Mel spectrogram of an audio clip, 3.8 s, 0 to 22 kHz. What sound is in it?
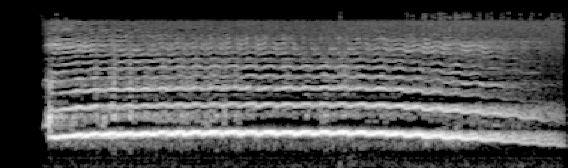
A stereo recording of an African lady ululating offstage at a concert in a small venue in the UK. Zoom H2 front on-board mics.
african, ululating, african-lady, ululation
